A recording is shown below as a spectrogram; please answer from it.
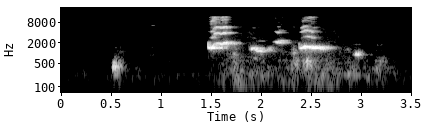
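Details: Four-week-old Cavalier King Charles Spaniel puppies from Daisy's litter in an indoor puppy pen: one short low squeak, then a run of high, thin whining yelps that rise and fall, each under half a second, in an otherwise quiet room.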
